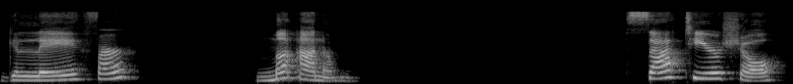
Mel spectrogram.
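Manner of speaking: slow, measured recitation; poem reading. Acted. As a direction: read each word carefully, with pauses.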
